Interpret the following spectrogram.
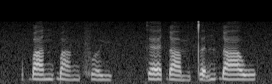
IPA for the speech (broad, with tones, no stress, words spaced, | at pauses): ɓa˨˦nɓa̤˨˩ŋfə̤˨˩j | kɛ˧ ɗa˧˩mt̪ə̰˧˥n ɗa˧w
